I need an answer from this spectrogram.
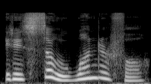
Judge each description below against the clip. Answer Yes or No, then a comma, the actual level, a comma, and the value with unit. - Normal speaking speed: Yes, average, 160 wpm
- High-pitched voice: Yes, high, 235 Hz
